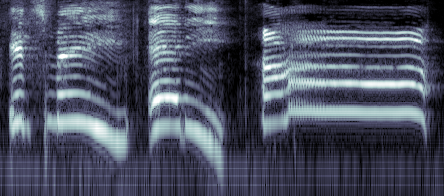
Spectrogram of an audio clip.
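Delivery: very high frightened cry; boy shrieking in fright; frightened scream. Acted. Eddie revealed, screams.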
